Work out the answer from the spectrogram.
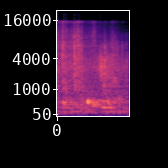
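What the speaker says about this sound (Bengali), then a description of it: "দেখেন অনেক সুন্দর দুইটা কবুতর রয়েছে এখানে" Fancy Giribaz pigeons cooing close up, a soft continuous throaty coo lasting about a second, with no talk.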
